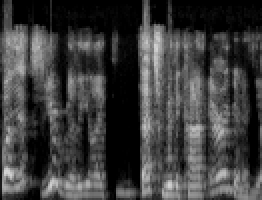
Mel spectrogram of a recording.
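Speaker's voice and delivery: mock scornful scoffing tone. Retelling an argument about money, the speaker mimics a man scoffing. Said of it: "he started scoffing".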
